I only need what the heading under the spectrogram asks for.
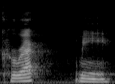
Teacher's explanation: i lift my tongue to the t position but i don't release it i don't say correct with a burst of air but rather · my tongue to the t position but i don't release it i don't say correct with a burst of air but rather correct me so that t never comes out even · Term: stop t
